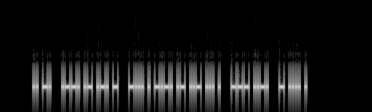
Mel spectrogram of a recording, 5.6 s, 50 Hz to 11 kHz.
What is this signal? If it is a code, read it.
Morse code, heard as a keyed tone, about 48 wpm, 700 Hz. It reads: IN PART BECAUSE OF THE
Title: Sets of 5 Words Encore2 50wpm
